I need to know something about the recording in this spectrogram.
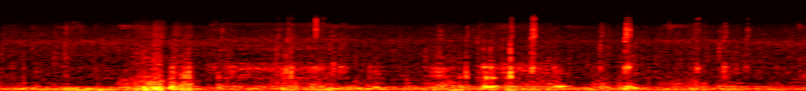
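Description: A small monkey shuffles and rustles about on stone and dry leaves.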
